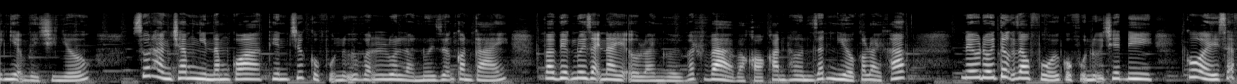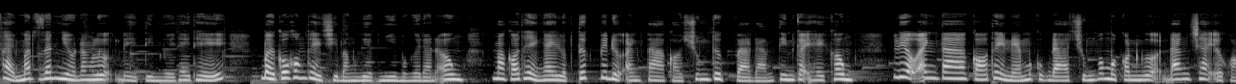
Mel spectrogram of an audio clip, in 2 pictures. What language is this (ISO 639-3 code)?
vie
